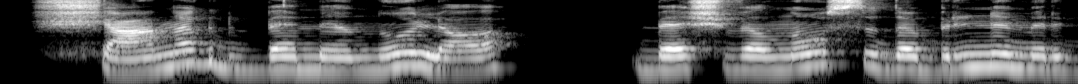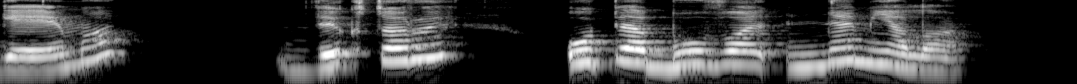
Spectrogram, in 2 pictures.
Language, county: Lithuanian, Vilnius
